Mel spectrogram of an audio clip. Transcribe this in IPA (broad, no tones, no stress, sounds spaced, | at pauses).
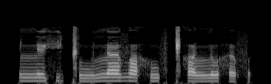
lː ɪ fʲ ʊ ǁ u lː ɜ v ʌ h u f ǁʰ ʌ lː ʊ h ə f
